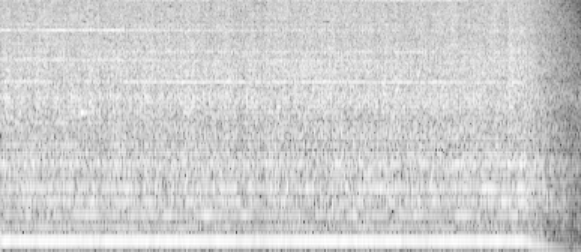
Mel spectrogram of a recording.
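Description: A multirotor drone motor with its propeller spins up steadily on a dynamic balancing rig, giving a loud, constant tonal whine with strong harmonics that holds evenly and then winds down at the end.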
